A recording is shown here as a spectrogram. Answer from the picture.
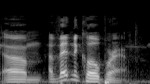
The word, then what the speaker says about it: Yvette Nicole Brown: Yvette Nicole Brown.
